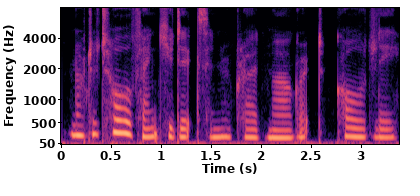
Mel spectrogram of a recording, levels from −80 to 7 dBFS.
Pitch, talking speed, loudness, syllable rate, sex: 195 Hz, 160 wpm, -17 LUFS, 4.4 syllables/s, female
